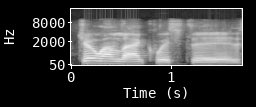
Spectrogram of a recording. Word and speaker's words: Johan Langqvist: Did I get that right? Is that the right pronunciation? – Yeah, Johan Langqvist sounds pretty good in English. That's okay.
